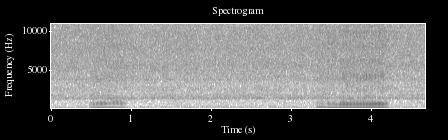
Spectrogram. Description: Aidan my 4 month old boston terrier snoring.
